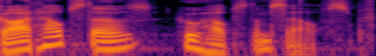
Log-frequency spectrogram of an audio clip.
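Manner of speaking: acted, very calm, cool and composed voice. Retelling how his dad answered his mother's dramatic outburst, in a very calm voice. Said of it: "say in a very calm voice".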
